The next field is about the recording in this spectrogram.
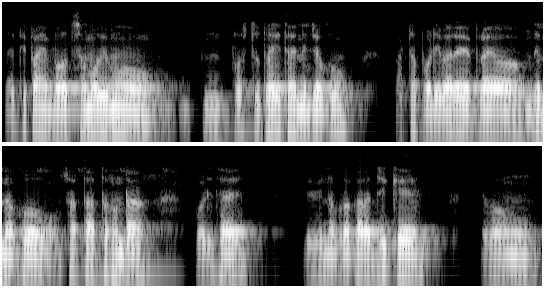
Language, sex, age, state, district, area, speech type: Odia, male, 30-45, Odisha, Kandhamal, rural, spontaneous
